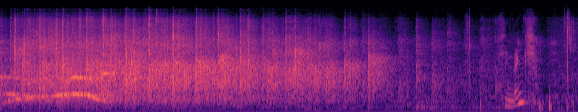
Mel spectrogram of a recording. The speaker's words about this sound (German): Deswegen kommt noch gerne nach vorne und gebt ihnen noch einfach mal einen Applaus.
